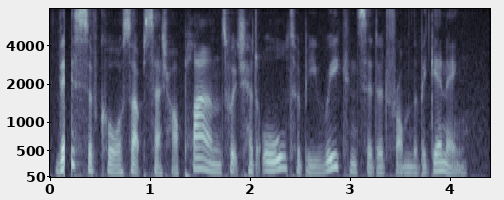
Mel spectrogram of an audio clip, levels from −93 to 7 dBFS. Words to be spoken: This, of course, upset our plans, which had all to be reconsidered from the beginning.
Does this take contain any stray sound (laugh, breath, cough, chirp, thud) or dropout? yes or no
yes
